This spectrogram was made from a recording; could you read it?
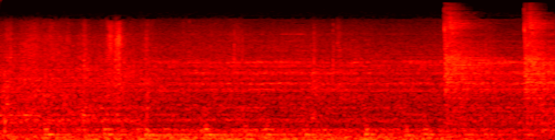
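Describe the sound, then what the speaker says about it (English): A generator runs with a continuous low rumbling drone, steady and fairly loud, with faint rattles and a couple of brief hissing bursts near the end. "it's a generator that kicked on"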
